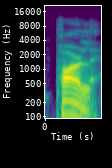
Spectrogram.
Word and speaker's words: parles: But, remember our silent s rule. You just say parles.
